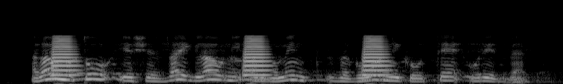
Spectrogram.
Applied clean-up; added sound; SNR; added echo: none; Brass instrument; -4 dB; reverberation time 1.6 s.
